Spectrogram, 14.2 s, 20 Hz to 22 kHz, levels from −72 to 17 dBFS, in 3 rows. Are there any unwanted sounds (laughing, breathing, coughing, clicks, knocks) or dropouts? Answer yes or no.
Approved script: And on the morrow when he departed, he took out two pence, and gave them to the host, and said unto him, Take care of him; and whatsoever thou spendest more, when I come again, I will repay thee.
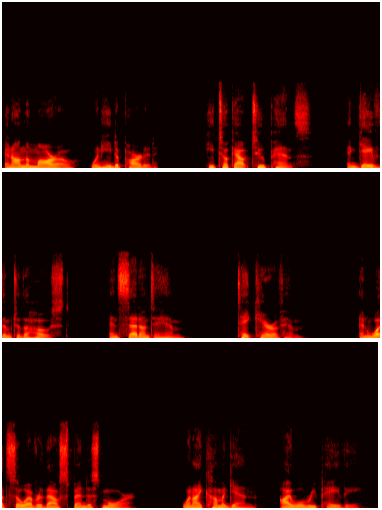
no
